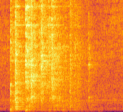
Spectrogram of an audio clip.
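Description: A metal utensil clinks and scrapes against a pan while eggs are scrambled in butter, giving two sharp taps followed by a softer scraping stir, close and fairly quiet.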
